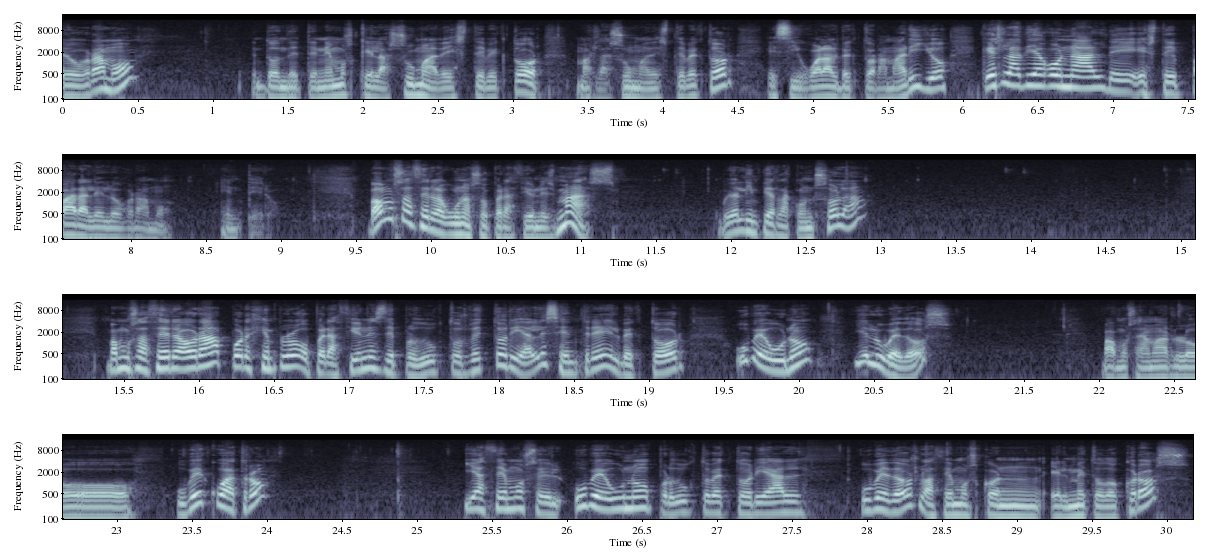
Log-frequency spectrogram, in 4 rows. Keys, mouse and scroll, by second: 8.7 middle click, 9.9 middle click, 11.5 click, 12.1 right click, 13.9 click, 14.9 click, 15.9 Return, 21.0 click, 22.3-28.1 typing, 30.0-30.1 typing.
